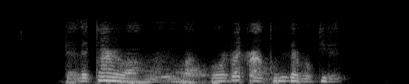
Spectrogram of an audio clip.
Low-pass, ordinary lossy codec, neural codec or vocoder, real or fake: none; none; codec, 44.1 kHz, 0.9 kbps, DAC; fake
